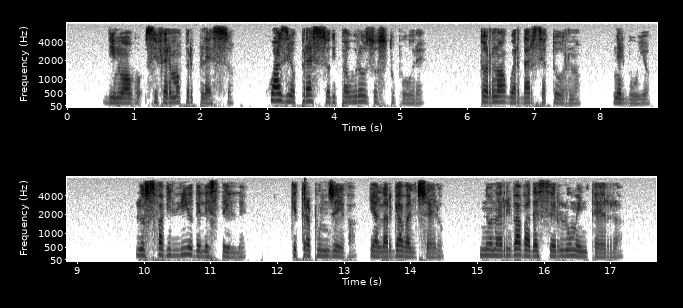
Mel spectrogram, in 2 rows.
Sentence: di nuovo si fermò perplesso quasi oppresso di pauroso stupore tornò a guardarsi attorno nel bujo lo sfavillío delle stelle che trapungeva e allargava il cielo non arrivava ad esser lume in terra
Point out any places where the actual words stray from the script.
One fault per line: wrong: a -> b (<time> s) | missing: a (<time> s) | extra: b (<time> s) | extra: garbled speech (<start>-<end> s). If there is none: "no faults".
no faults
